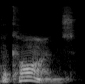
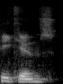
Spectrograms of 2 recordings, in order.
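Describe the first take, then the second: First: The word sounds like 'pecans'. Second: The word sounds like 'pekins'. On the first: This is the speaker's own usual pronunciation. "I call them pecans" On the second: This is an older family pronunciation from Wisconsin. "My grandpa used to call them pekins"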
